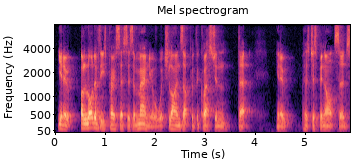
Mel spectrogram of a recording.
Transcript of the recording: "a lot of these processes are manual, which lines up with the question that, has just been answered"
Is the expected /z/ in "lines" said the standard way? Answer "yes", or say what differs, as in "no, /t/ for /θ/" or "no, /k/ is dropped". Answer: yes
